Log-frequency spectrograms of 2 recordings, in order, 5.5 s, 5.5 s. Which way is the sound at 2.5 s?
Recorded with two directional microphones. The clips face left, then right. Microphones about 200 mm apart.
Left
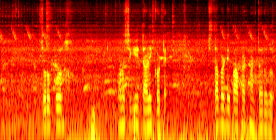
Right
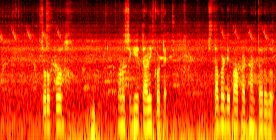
15° left (ahead or behind).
